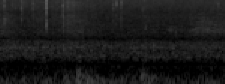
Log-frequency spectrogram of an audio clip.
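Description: Near silence with a few faint laptop keyboard keystrokes, scattered clicks as a word is typed.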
